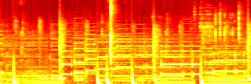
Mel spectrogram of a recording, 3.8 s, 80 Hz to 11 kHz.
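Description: Keys clack on a newly built Neo98 computer keyboard in a series of separate taps over a steady background hum.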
